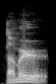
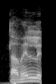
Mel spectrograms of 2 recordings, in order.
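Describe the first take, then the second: First: The word ends in a ZH-like sound. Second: The word ends in a plain L sound. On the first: The speaker calls it right. "అది తమిళ్" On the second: The speaker calls it wrong. "తమిళ్ కాదు"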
